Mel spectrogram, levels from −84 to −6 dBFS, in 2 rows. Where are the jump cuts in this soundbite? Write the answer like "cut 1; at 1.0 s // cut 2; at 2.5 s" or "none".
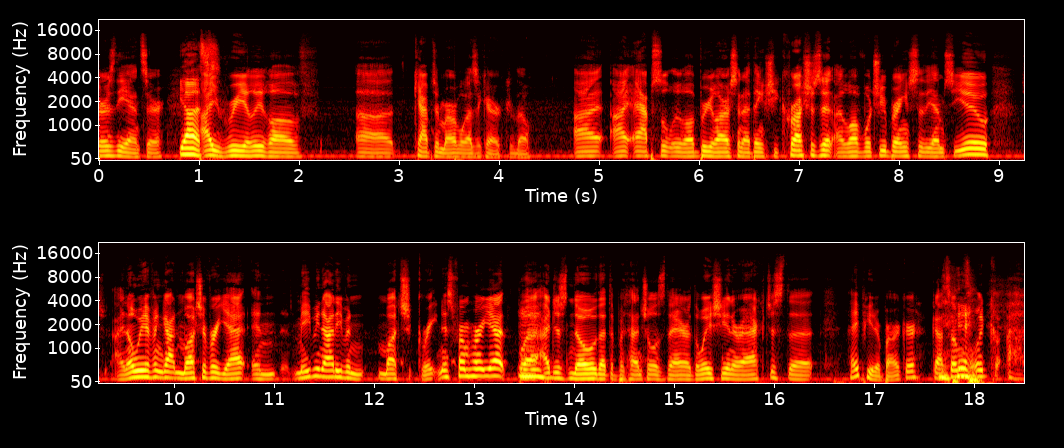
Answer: cut 1; at 13.3 s // cut 2; at 15.9 s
